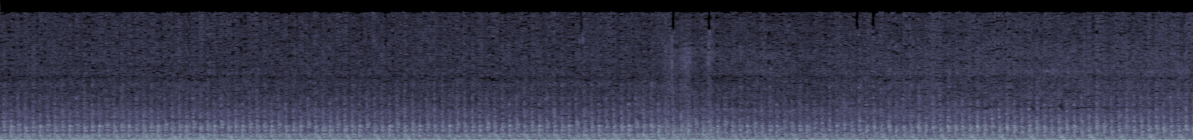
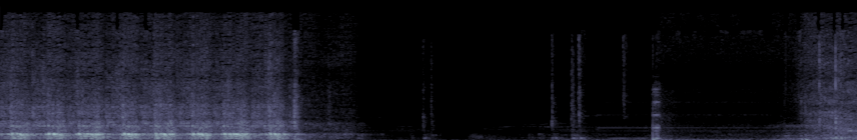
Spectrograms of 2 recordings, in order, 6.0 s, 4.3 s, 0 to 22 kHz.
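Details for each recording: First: Ford Transit Mk7 diesel after glow plug replacement; it first wouldn't fire because the camshaft sensor plug wasn't fully pushed in, and this run is after reconnecting it. Steady, even idle clatter with no misses or odd knocks; runs healthy. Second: Ford Transit Mk7 diesel after glow plug replacement: starter spins evenly, about three turns a second, for a second and a half without catching, because the camshaft sensor plug wasn't pushed fully home. Crank no start, cam sensor unplugged.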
